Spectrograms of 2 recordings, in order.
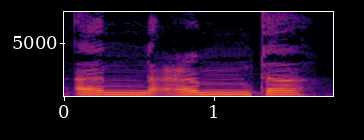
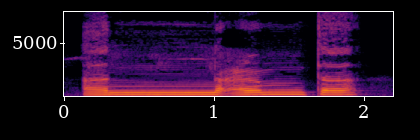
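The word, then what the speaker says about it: أنعمت: MTA amta sirotol ladzina an amta Non Sakinah setelahnya huruf Ain dan main Minho al-halq yang 6 cara membacanya tanpa tambahan diagonal Jadi bukan anak MTA tapi an'amta tidak ada tambahan di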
